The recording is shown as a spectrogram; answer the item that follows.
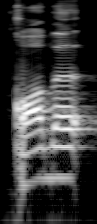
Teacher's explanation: قاف کو موٹا ادا کرنا ہے، با پہ قلقلہ کرنا ہے. لہم مثل قولہم، سا کو نرم ادا کرنا ہے، لام کو باریک پڑھنا ہے.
